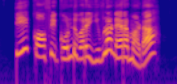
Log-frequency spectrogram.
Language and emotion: Tamil, angry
